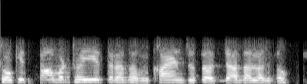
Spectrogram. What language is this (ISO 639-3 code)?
snd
